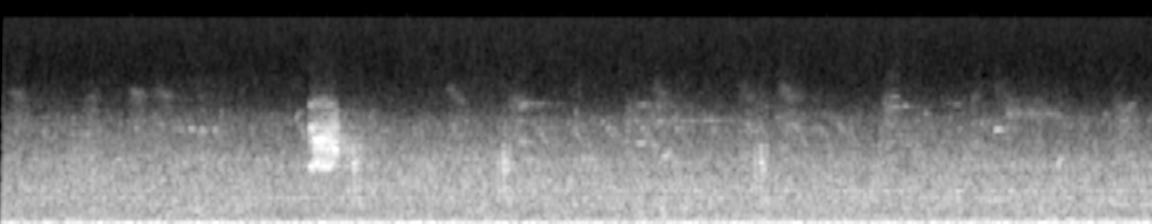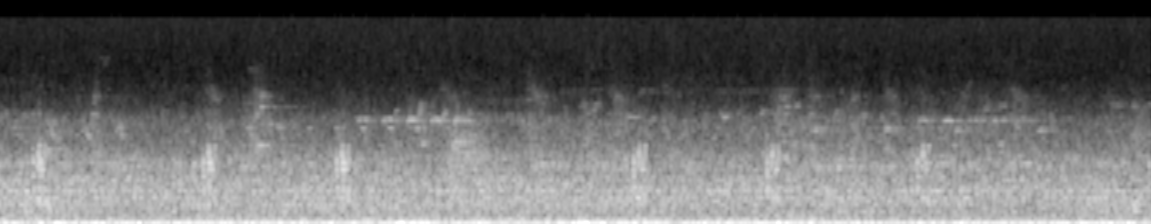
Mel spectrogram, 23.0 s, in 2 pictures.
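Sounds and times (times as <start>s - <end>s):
low outdoor rumble: 0.0s - 23.0s
faint bird calls: 3.0s - 3.8s, 13.5s - 22.0s.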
